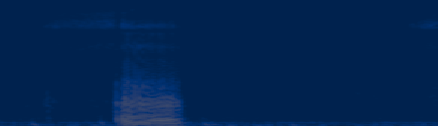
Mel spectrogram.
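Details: Sleeping French Bulldog–Boston Terrier mix (Frenchton) puppy: one loud, rough, rattling snore on a breath, then quiet breathing.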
